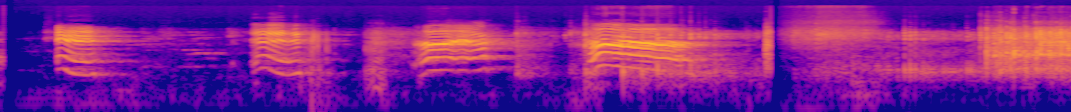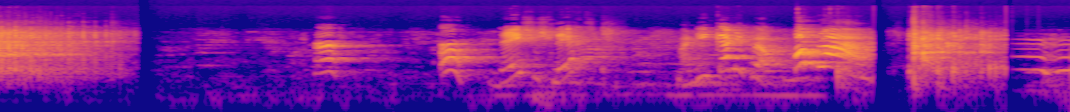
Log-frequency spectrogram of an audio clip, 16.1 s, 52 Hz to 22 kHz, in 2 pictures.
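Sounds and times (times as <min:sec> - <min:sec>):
toy bowling pins clattering on wood: 0:06.6 - 0:09.1.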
